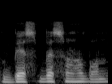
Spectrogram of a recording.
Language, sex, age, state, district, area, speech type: Santali, male, 45-60, Odisha, Mayurbhanj, rural, spontaneous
